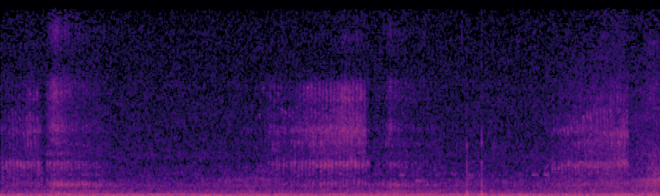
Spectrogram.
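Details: Sleeping Munchkin cat snoring: a soft, steady low rumble runs throughout, with faint airy breath swells roughly every three seconds; quiet, close recording with no other clear sounds.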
